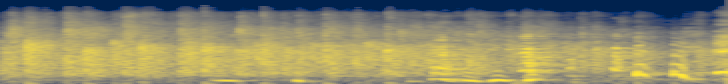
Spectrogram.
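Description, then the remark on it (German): A steady wash of audience applause, many hands clapping in a dense, even crackle, with laughter and a few voices rising over it toward the end. “Sorry, weil sie nicht in deinen Applaus reinquatschen.”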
